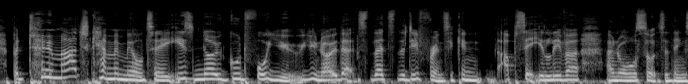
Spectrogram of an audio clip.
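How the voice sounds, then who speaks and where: A woman speaks at medium pitch with lively intonation and a fairly quick pace. Noticeable background noise can be heard. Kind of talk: radio dj patter. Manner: upbeat, cheerful, bantering; quick, friendly, teasing co-host.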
